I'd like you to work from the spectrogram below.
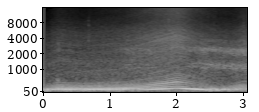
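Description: Motorcycle engine revving in the video game GTA IV, a buzzing engine note whose pitch climbs steadily for about two seconds and then drops back down.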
